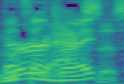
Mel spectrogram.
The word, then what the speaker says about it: Meraxes: Merexes. How would you pronounce that? Meraxes? – Yeah, that Meraxes. – Sounds right. Uh-huh.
